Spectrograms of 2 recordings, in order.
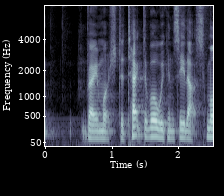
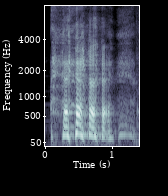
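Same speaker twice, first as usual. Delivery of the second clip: louder burst of chuckling; amused laugh; 2 semitones higher, 6 dB louder than usual. Real, not acted. Streamer reacting to a chat comment, amused laugh. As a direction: chuckle out loud in quick bursts.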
